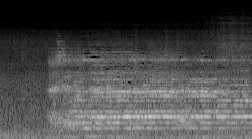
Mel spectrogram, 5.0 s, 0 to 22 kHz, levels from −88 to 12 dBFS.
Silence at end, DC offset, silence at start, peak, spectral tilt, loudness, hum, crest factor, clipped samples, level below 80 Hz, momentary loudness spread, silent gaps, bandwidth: 0 s; under 0.1%; 0 s; -6 dBFS; -5.5 dB/octave; -19 LUFS; none; 14 dB; under 0.1%; -40 dBFS; 20 LU; none; 8.8 kHz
